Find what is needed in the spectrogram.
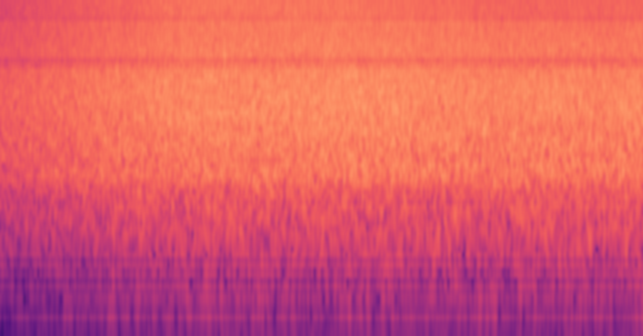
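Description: River water rushing over rock ledges just above a waterfall: a steady, loud rush of water that grows louder over the first two seconds, then holds.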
